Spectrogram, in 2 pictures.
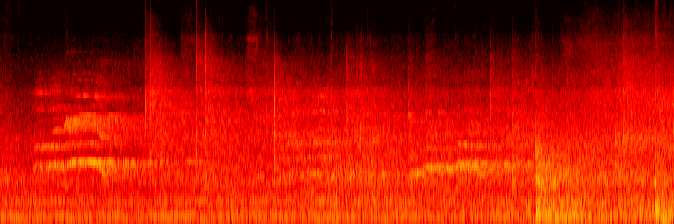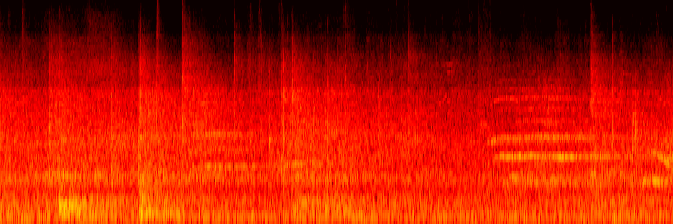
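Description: Ice hockey play in an indoor rink: sharp knocks from play against the boards and ice about eight, ten and twelve seconds in, over a steady low hum. Voices call out near the start and again near the end.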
